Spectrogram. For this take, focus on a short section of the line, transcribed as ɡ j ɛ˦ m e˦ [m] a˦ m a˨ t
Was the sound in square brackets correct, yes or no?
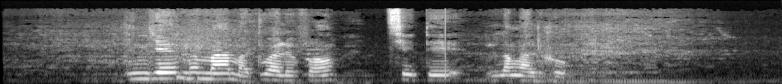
yes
